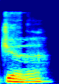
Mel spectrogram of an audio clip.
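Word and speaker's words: Győr: Western Hungary just near the Austrian border called jur yeah I wondered how to pronounce that sorry written down I had no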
